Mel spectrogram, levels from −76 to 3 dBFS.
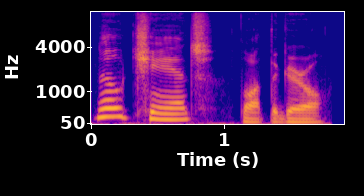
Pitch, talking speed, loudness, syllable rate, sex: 150 Hz, 160 wpm, -16 LUFS, 3.9 syllables/s, male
